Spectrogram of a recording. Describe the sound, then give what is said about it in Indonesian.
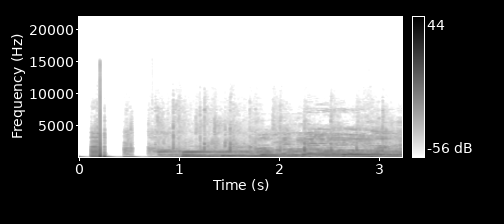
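A few sharp thumps give way to a steady burst of applause for three guests at a Ngarit Motorcycle community event, dense clapping that carries on for about two seconds with voices cheering over it. “tepuk tangan dulu dong buat ketiganya”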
